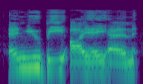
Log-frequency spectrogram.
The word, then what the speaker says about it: Nubians: Oh, and I'm pronouncing that correctly, guys. Nubians, Nubians. And yeah, if you want to be like super cool, just spell it or Noobian.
